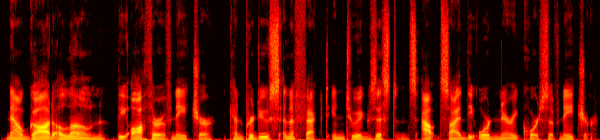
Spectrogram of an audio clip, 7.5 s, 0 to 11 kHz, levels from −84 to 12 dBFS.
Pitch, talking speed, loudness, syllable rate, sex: 105 Hz, 150 wpm, -22 LUFS, 5.6 syllables/s, male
